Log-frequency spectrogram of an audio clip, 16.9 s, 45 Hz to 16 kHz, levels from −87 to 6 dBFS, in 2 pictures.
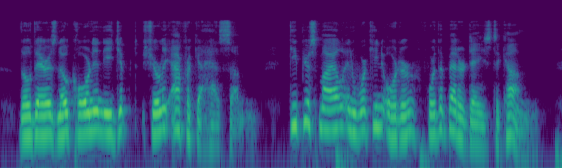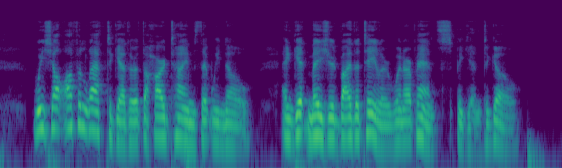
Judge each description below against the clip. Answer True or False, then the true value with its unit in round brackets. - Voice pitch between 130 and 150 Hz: True (135 Hz)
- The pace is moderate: True (165 wpm)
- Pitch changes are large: True (6.0 semitones)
